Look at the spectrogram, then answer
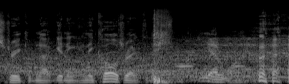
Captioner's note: laughs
